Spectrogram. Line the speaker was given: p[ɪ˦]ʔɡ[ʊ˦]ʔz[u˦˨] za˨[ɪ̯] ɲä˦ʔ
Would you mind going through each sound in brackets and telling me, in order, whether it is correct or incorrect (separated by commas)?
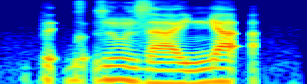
correct, correct, incorrect, correct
